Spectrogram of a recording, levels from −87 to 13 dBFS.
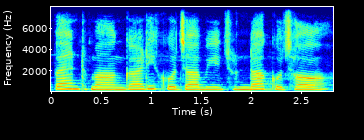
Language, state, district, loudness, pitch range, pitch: Nepali, West Bengal, Darjeeling, -15 LUFS, 225-255 Hz, 235 Hz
